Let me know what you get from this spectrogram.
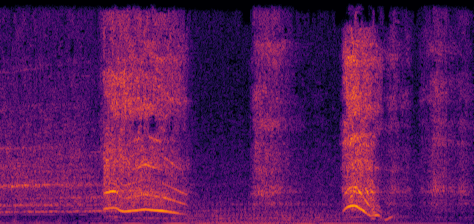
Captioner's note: gasping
